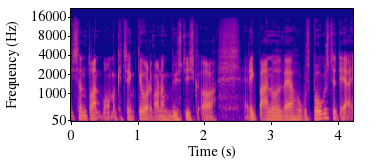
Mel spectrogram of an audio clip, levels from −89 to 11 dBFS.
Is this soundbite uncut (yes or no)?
no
